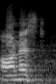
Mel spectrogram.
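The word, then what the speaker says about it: honest: उसके बाद एन ऑनेस्ट, यहाँ पे फिर साइलेंट है, ये भी आपका साइलेंट है, ये देखे ना एच है ना, एच आपका, ये देखें ये एच साइलेंट है, उसके बाद यहाँ पे साइलेंट है।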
